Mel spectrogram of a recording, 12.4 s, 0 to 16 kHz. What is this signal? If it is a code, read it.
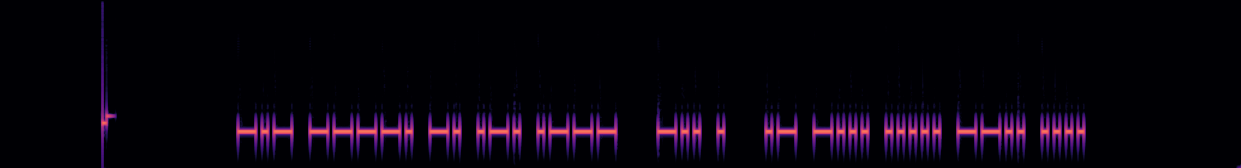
Morse code, heard as a keyed tone, about 21 wpm, 700 Hz. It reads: K9NRJ DE AB5ZH
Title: USA Callsign DE Callsign - 5 Characters - 20wpm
